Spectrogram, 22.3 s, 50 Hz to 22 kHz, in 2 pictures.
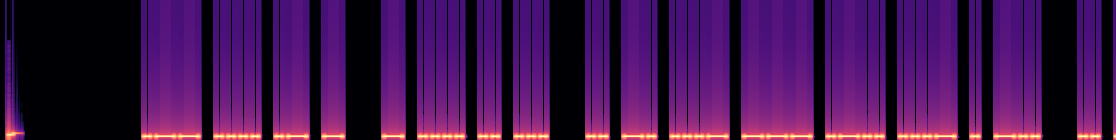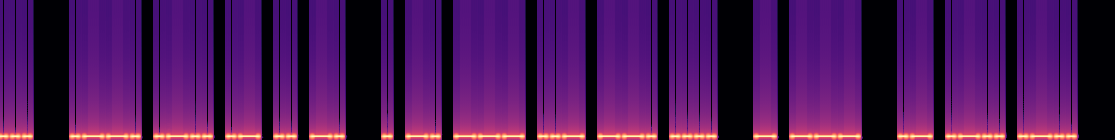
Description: Morse code, heard as a keyed tone, about 21 wpm, 700 Hz. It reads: WHAT THIS INVOLVED IS PLAIN ENOUGH TO ALL
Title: Sentences from Top 1000 Words - Review Part 5 - 20wpm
